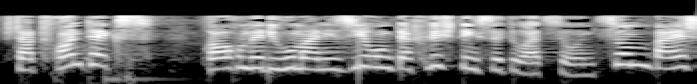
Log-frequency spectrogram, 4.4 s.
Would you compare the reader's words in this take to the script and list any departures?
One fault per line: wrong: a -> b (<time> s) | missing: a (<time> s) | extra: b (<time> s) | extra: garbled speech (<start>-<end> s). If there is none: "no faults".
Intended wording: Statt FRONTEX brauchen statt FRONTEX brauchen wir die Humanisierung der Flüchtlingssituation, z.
missing: statt FRONTEX brauchen (1.6 s)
